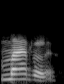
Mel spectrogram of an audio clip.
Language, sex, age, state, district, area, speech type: Kashmiri, female, 30-45, Jammu and Kashmir, Srinagar, rural, conversation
